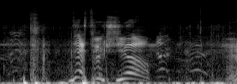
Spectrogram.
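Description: Several people yelling short cries that rise and fall in pitch, one after another, with low thumps from fighters running and clashing in a mock melee.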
